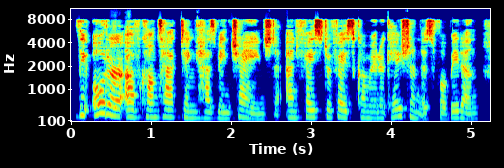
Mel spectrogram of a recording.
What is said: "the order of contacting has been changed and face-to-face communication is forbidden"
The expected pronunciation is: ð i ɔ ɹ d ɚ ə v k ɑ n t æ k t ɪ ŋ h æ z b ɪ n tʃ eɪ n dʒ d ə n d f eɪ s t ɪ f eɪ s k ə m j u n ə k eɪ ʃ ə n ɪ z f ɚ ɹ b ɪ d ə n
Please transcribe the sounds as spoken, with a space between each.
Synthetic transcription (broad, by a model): ð i ɔ ɹ d ɚ ə v k ɑ n t æ k t ɪ ŋ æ z b ɪ n tʃ eɪ n dʒ d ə n f eɪ s t ɪ f eɪ s k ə m j u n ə k eɪ ʃ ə n ɪ z f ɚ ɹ b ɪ d n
